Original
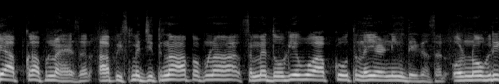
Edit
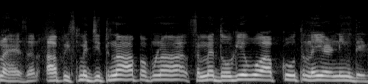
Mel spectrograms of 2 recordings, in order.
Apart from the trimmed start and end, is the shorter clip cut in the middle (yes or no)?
no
